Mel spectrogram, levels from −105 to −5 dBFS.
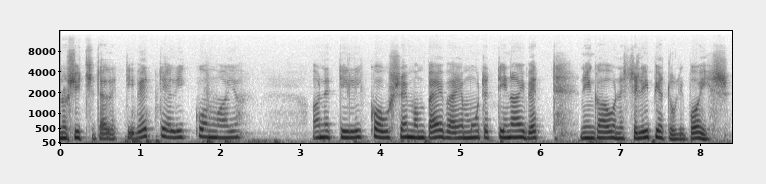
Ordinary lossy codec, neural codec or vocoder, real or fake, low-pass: none; none; real; 14.4 kHz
